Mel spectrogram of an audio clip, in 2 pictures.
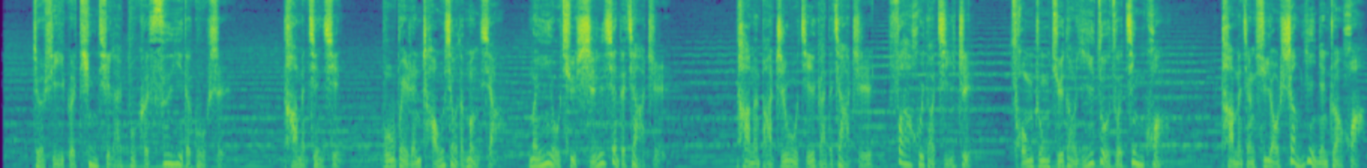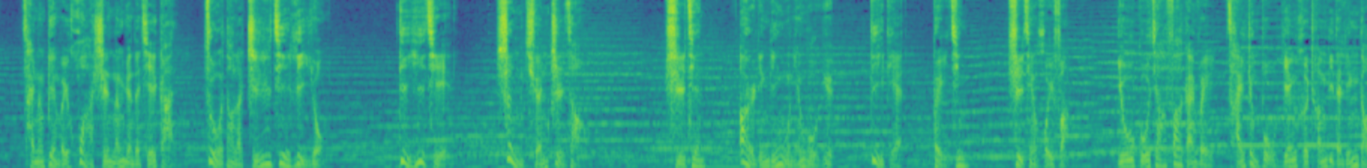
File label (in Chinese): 男 专题 讲叙风格 秸秆利用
